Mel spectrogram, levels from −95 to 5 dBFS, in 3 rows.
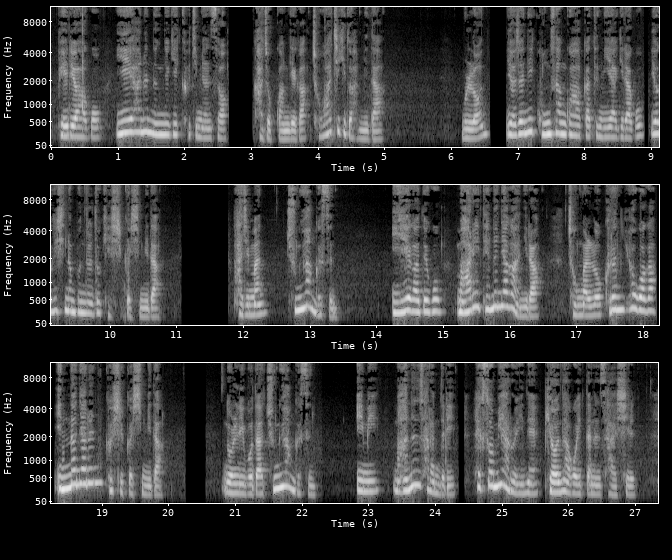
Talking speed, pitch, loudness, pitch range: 285 characters per minute, 210 Hz, -19 LUFS, 175-255 Hz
